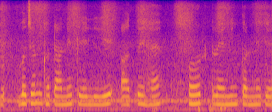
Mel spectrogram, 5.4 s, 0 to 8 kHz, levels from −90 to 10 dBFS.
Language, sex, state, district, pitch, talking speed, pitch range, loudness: Hindi, female, Haryana, Jhajjar, 225 Hz, 110 wpm, 215-240 Hz, -15 LUFS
